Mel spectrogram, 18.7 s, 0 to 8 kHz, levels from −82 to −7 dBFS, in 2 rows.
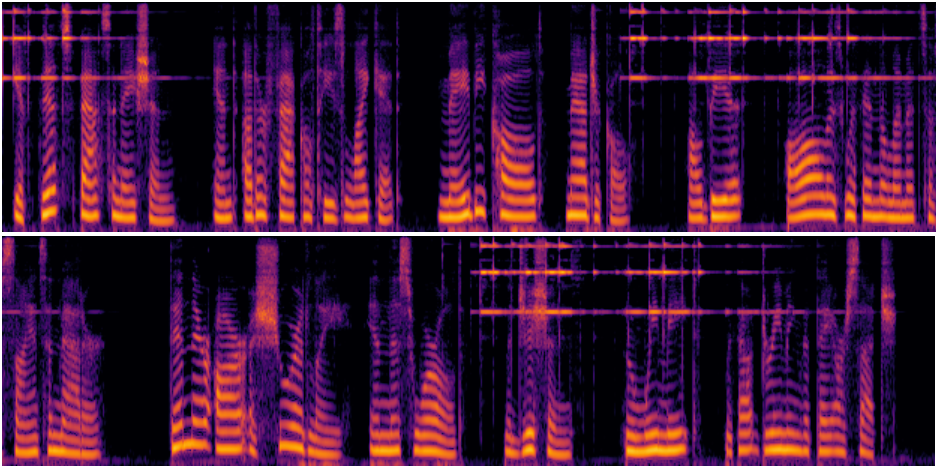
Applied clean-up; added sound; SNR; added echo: neural mask model RNNoise.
